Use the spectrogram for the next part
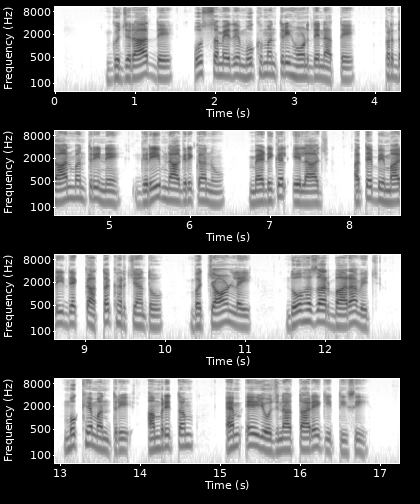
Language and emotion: Punjabi, neutral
